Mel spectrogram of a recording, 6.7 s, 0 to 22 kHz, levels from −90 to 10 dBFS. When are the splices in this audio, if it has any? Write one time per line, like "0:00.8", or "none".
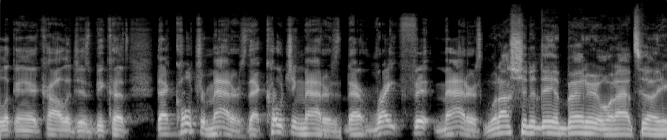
0:04.8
